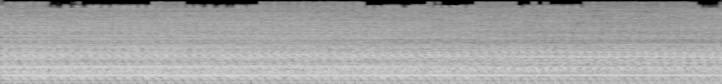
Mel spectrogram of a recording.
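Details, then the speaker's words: Honda Acty engine just restarted after timing belt, water pump, coolant flush and valve adjustment, warming up with heater on hot: steady even idle under loud hiss, no more ticking; normal idle, valvetrain quiet. "so you can hear how much quieter there's no more ticking from that motor sounds nice and quiet"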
